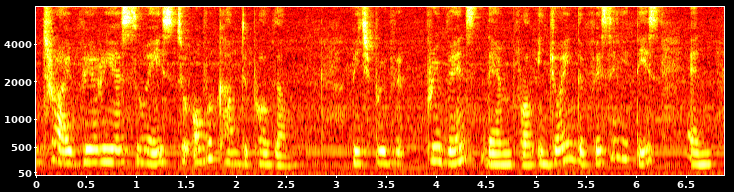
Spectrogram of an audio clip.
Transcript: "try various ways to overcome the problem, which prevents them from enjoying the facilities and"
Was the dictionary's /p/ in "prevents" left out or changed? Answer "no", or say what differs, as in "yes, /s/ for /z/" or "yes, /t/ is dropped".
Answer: no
